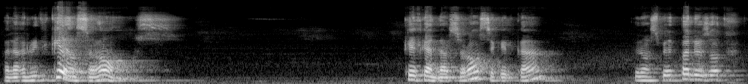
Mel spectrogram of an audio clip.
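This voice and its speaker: Teacher going over vocab with kids, slow and patient, keeps checking in, roomy echo. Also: mid-range voice, a little mellow. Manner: patient, repetitive, checks understanding often. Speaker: French teacher. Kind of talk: explaining a text to pupils. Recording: echoey room.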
